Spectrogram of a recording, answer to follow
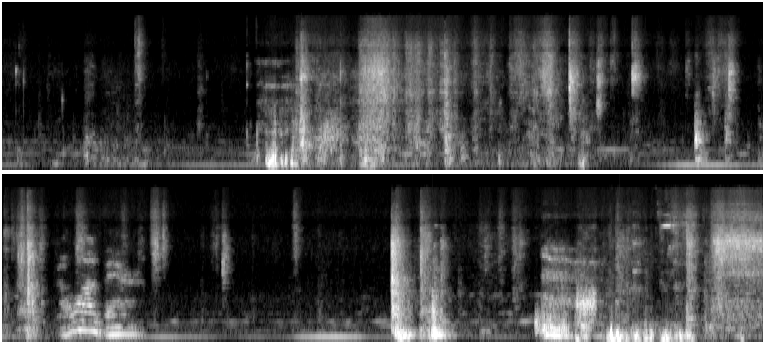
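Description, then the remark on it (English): A studio door is opened for a dog and later shut, with clunks, creaks and shuffling movement in between, over a steady low electrical hum and no speech. “I need to put a dog door in the door of the studio.”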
